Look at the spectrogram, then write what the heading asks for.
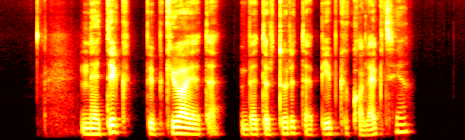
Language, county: Lithuanian, Vilnius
